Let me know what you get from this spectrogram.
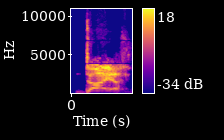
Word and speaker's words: Dieth: Dieth.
